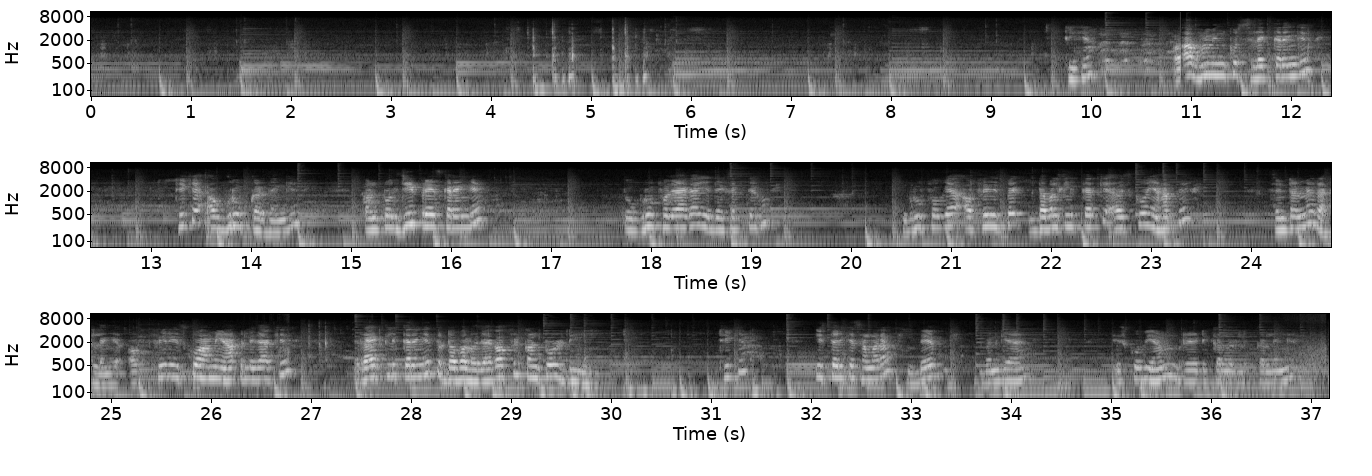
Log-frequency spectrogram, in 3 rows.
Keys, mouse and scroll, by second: 1.6 ctrl+space, 2.2 click, 3.4 scroll up 1, 4.1 click, 7.4 ctrl+space, 8.1 ctrl+space, 8.5 click, 10.7 scroll down 1, 11.0 ctrl+alt+e, 13.8 click, 15.5-30.1 shift+drag, 30.1 right click, 32.3 ctrl+d, 32.7 ctrl+d, 33.1 ctrl+d, 33.6 ctrl+d, 34.4 ctrl+d, 36.7 shift+click.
